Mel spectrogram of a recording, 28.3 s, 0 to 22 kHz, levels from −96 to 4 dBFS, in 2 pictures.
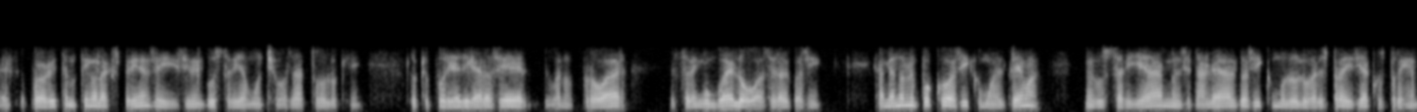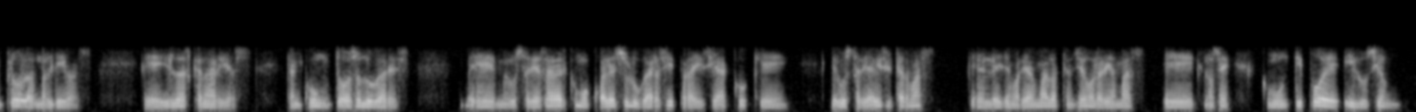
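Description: From the first second to the end, the speech has gone through an AMR narrowband mobile codec. The voice is boxed into roughly 200 Hz to 3.4 kHz, with nothing above 4 kHz, so it sounds like an old phone call. The codec rebuilds the voice from a vocal-tract model fed by a handful of pulses every 5 ms. At this low rate the damage is plain: a buzzy, synthetic edge that fits the 7.4 kbps mode.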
